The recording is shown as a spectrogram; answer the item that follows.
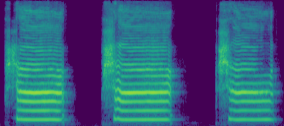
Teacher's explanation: গলার মধ্যকান চেপে এক আলিফ টানে উচ্চারণ করব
